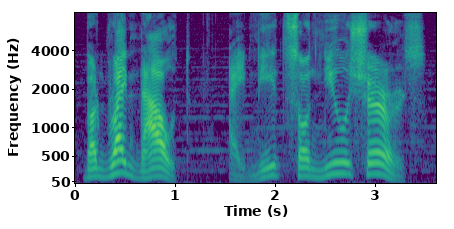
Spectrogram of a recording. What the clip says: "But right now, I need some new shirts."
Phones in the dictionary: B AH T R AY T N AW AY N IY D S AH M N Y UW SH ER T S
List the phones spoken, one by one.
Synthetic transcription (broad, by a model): B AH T R AY T N AW AY N IY D S AH M N Y UW SH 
